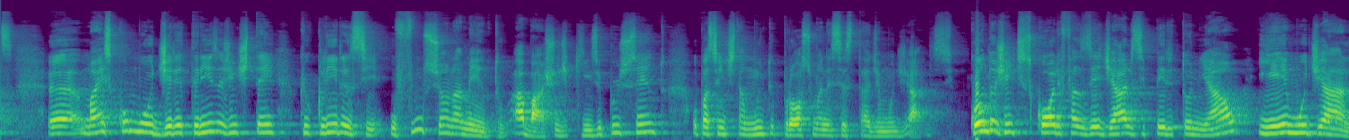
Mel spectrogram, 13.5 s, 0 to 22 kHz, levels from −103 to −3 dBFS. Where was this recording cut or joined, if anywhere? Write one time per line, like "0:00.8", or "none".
0:09.7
